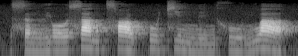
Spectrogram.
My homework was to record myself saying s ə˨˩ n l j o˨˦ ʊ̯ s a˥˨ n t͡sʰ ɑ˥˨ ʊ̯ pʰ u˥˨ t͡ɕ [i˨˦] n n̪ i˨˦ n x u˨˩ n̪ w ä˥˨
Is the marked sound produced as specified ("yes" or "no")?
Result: no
